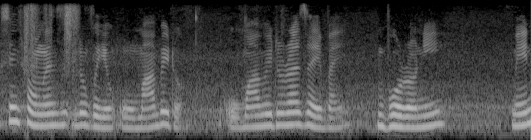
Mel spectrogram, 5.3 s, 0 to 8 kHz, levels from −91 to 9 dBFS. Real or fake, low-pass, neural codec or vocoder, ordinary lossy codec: real; 7.2 kHz; none; none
